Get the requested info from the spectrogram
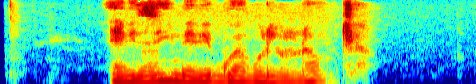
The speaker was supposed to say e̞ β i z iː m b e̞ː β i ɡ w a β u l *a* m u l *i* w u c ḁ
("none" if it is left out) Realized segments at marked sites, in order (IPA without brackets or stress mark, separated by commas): i, a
